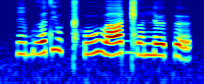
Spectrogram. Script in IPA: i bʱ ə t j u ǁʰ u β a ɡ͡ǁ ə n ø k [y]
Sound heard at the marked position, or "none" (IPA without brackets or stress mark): ø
